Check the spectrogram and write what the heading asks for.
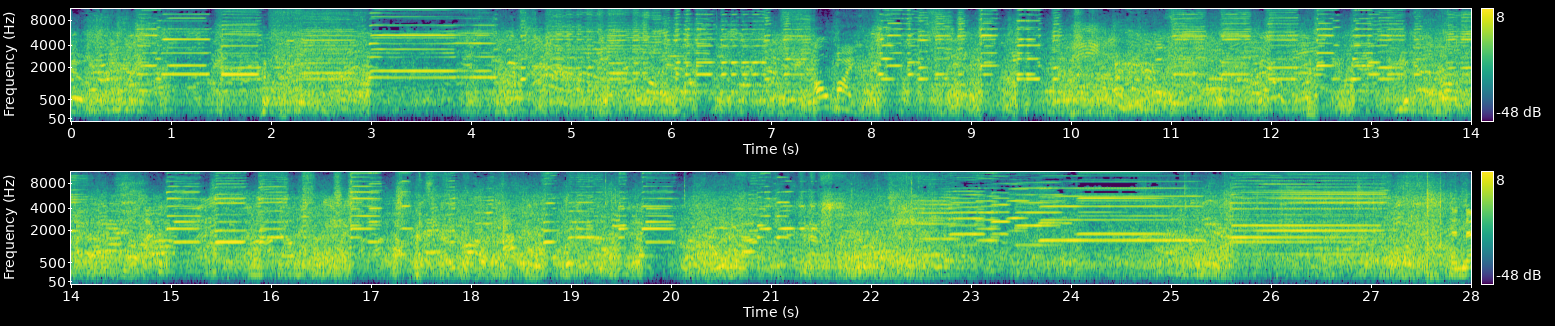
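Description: Small harmonica blown through the nose, sounding a run of held notes and chords that shift in pitch without a clear tune.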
